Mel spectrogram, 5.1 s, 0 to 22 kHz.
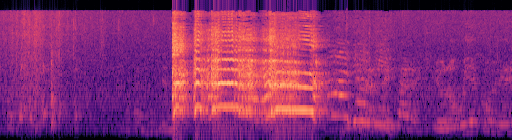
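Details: Rooster near a cockfight in Puerto Rico in winter 2014, one of two conflicting roosters yelling at each other: a loud, harsh crow lasting about a second and a half after quiet murmuring, then fading harmonic tails.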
